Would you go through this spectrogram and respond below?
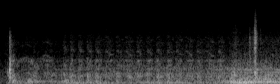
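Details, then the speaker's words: Truck at auction, hot restart after running: starter turns several seconds in short uneven beats before it barely catches; afterward SRS malfunction warnings and a starting misfire appear; hard start. "it doesn't want to start does it it doesn't like that"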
